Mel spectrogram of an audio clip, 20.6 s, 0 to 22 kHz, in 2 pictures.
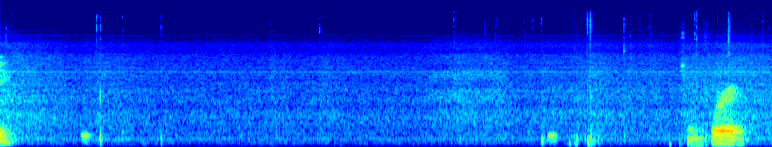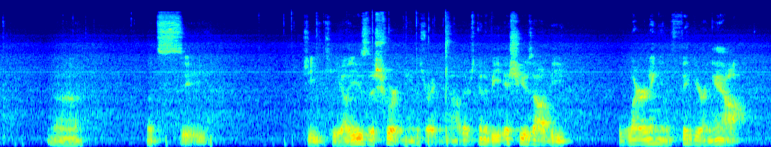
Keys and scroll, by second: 1.7 ctrl+r, 4.4 Up, 6.5 Escape, 7.0-10.5 typing, 11.5 BackSpace, 12.5 shift+BackSpace, 13.6-16.6 typing, 15.3 Escape.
